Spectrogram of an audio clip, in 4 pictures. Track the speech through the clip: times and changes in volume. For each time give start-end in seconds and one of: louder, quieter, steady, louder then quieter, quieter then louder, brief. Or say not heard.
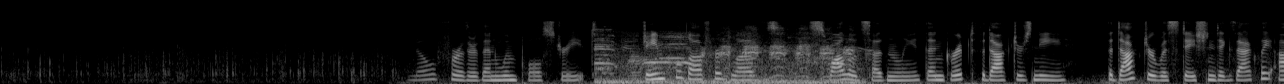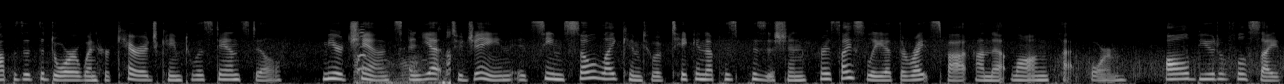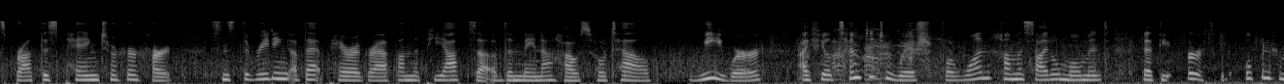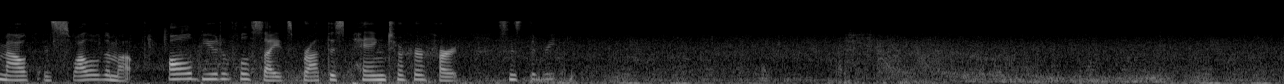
4.1-44.1 steady.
